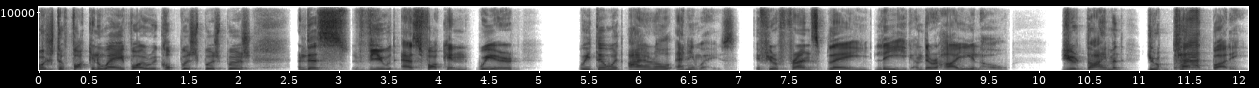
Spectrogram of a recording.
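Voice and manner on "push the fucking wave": put-on screaming, higher pitched. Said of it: "he's screaming in his ears".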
